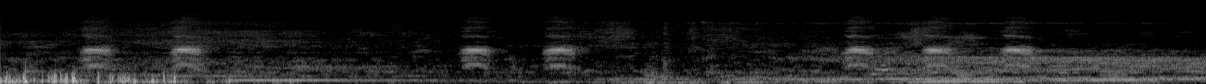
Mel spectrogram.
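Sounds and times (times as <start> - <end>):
harsh crow-like bird calls: 0.8 - 2.3, 4.6 - 6.4, 8.3 - 11.8.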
